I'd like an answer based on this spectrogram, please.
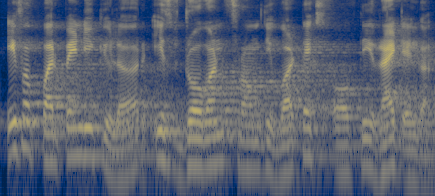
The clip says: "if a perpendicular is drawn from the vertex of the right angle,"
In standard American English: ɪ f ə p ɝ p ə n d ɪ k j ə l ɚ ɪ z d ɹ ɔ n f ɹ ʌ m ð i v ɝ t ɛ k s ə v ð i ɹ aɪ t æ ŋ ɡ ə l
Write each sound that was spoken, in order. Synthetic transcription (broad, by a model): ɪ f ə p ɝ p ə n d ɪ k j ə l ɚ ɪ z d ɹ ɔ n f ɹ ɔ m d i v ɝ t ɛ k s ə v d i ɹ aɪ t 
